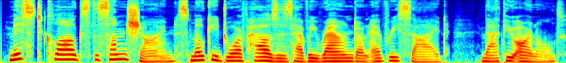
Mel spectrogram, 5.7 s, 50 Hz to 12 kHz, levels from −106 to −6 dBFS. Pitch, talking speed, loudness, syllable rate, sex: 180 Hz, 160 wpm, -17 LUFS, 4.4 syllables/s, female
